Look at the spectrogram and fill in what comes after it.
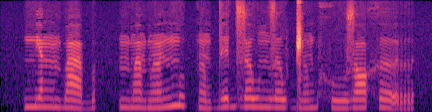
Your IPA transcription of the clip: mʲ a ŋ m b a b | m b ã b œ̃ n m u k ə̃ b d e d͡z œ w n z ə w ɡ͡ǁ ə̃ b x u z ɒ x ə r

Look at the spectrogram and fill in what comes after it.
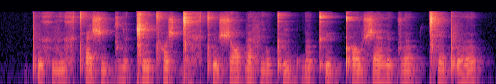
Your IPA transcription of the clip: pʼ ʉ x v ʉ x tʼ æ ʃ i ɡ ʎ ɔ ǁ i tʰ ɔ ʃ ɡ͡ǀ e x tʼ ʉ ʃ ɔ b æ f i w kʼ i b ɠ ɵ kʼ y ɡ kʼ ɔ w ʃ æ l ʉ ɡ l ɵ b ǀʰ e pʼ ɵ

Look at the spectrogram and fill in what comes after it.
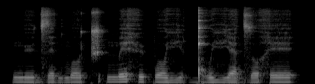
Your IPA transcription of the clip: ŋ y d͡z e d m o t͡ʃ | m e h y p o vʲ o ɡ͡ǃ u vʲ æ d͡z o h e

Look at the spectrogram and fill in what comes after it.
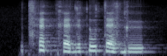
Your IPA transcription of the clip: t͡sʰ ɛ˥ t kʰ ɛ˩ d ø˥ t ɾ u˥ t ɛ˩ z ɡ ʉ˩

